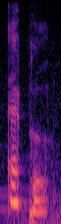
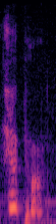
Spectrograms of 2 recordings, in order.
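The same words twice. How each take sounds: First: The first vowel sounds like 'e' in bed. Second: The first vowel sounds like 'a' in cat. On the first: The speaker calls it wrong. "the A sound as E" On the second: The speaker calls it right. "instead of apple"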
